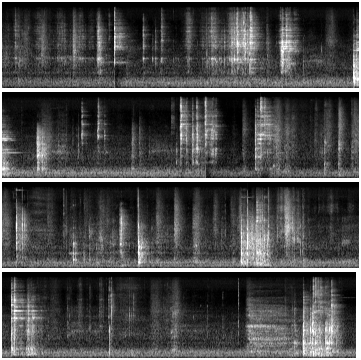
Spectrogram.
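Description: Metal hand tools and small parts clinking and clattering on a wooden workbench: irregular knocks and clinks as they are picked up and set down, with a few longer rattling stretches, one near the end.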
